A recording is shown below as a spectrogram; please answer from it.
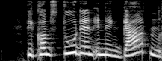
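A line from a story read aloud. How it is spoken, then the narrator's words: Woman calling out. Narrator (German): rief sie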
